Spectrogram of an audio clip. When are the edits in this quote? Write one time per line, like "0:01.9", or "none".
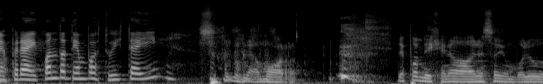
0:02.0
0:03.9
